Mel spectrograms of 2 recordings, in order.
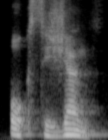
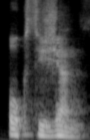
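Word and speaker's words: oksijen: Next one, oxygen is oxygen. We don't have the letter X in Turkish alphabet. We use K and S together, and it is oxygen.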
